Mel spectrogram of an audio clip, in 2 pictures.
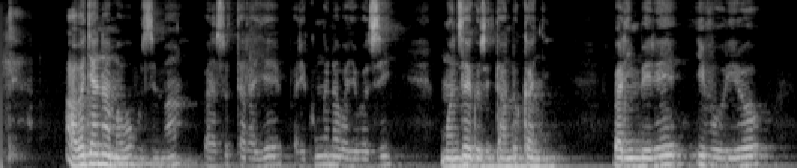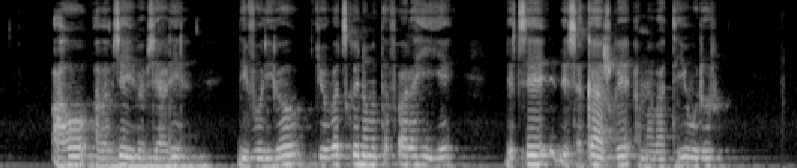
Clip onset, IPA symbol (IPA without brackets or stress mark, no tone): a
